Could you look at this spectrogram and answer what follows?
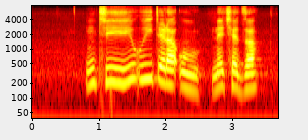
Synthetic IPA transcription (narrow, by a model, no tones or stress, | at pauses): n̩tʰiɦiuitʼɛɺaʔu | nɛt͡ʃʰɛːd͡za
